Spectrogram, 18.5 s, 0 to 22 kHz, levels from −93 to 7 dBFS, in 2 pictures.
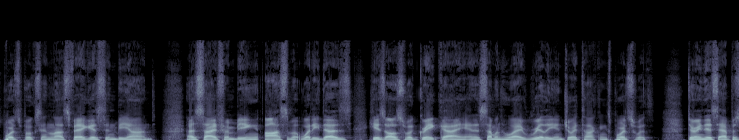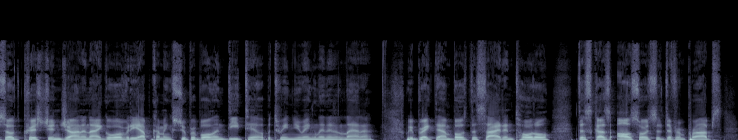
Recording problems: none

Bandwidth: 15.5 kHz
